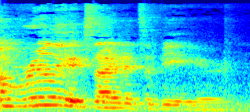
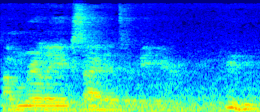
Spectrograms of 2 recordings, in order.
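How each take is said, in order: First: It sounds open and really excited. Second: It sounds flat and neutral.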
